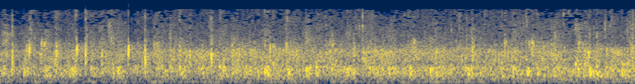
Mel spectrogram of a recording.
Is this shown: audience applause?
yes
